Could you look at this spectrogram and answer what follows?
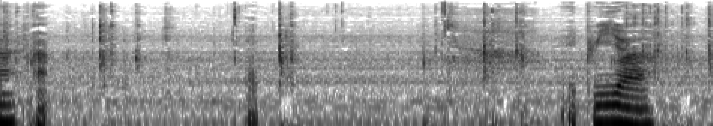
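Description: Quick, close clicking keystrokes on a computer keyboard come in bursts while entering data in R Studio, with someone speaking French over part of the typing.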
